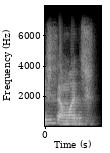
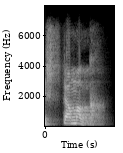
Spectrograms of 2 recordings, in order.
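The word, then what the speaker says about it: stomach: अब हम ये तो नहीं बोलते स्टमच, स्टमच तो एक गलत वे हो गया प्रोनाउंस करने का, प्रोनाउंसिएशन करने का। ठीक, तो हम लोग इसको क्या बोलते हैं, स्टमक, क स्टमक, मोनार्क।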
